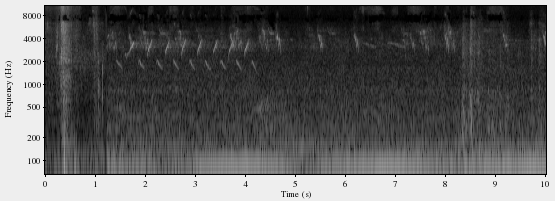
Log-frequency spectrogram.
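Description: Outdoor ambience: a steady low rumble with a small bird chirping over it, a quick run of short chirps in the first few seconds, then scattered ones. A sharp knock just under half a second in.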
